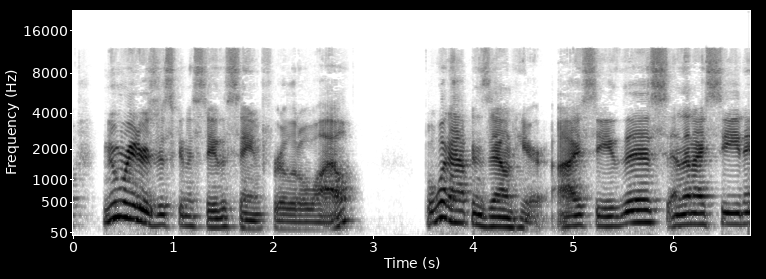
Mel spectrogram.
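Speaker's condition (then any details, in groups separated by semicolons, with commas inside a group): No condition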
